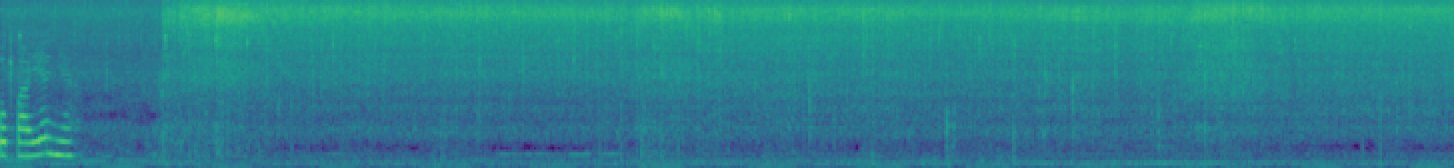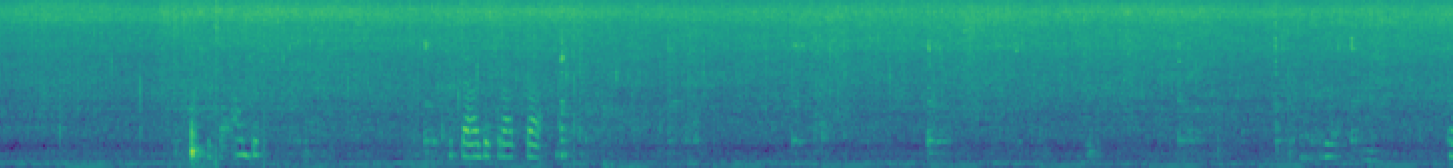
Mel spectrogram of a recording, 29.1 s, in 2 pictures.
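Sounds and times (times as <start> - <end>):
papaya sizzling in hot oil: 0.0 - 29.0.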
